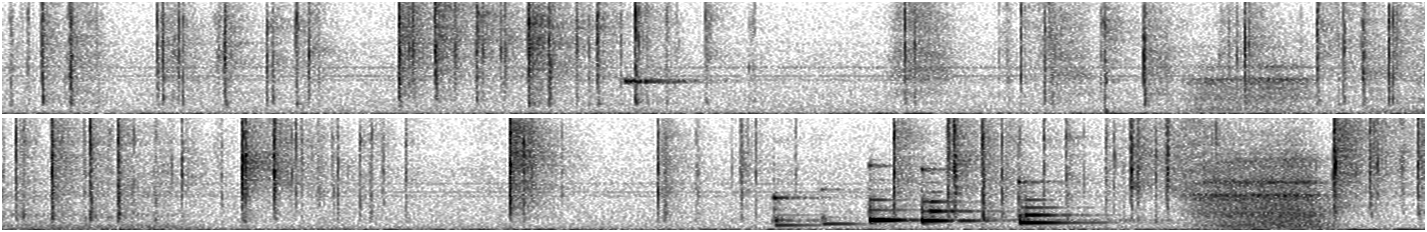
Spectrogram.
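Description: Computer keyboard typing: quick, irregular key clicks as a line of Java code is entered. Near the end, a brief run of short electronic tones at stepping pitches.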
